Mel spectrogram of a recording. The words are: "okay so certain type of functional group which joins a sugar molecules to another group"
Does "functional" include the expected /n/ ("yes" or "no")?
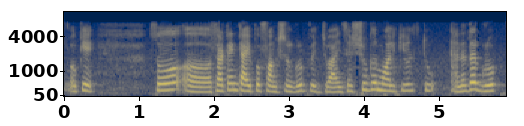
yes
